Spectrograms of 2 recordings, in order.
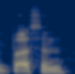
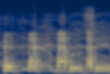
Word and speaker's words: Bussy: Does this say Cafe Bussin'? No. That's a good espresso. Yeah. It's Cafe Bussy. Bussy. Actually. It's actually French. It's pronounced Bussy.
